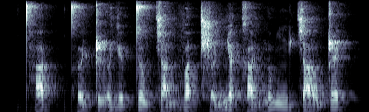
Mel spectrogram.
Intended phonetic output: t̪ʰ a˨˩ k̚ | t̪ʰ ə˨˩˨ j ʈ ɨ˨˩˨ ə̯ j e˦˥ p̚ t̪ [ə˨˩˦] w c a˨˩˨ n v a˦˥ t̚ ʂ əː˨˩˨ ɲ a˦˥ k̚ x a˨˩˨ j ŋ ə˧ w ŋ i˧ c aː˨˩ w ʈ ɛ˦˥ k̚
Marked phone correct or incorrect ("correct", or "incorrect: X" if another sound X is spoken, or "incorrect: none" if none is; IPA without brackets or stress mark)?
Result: incorrect: ə˧˥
